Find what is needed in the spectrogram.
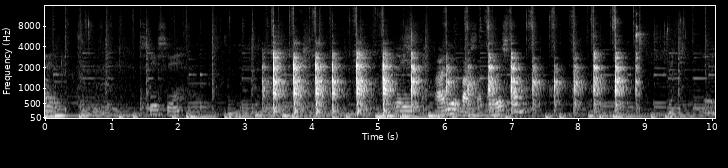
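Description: Kitchen knife chopping fresh garlic cloves on a wooden cutting board: a steady run of sharp knocks, about three a second, starting about three seconds in.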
